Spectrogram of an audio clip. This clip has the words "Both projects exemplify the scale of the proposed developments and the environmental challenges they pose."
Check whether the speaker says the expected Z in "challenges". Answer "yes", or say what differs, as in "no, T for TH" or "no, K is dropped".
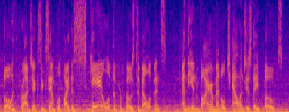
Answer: yes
